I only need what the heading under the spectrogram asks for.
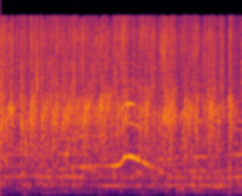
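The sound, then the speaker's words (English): An audience applauds and cheers as a comedian is introduced at a comedy show, a dense, steady wash of clapping with voices mixed in throughout. “Guys, give it up for Jake!”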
